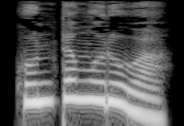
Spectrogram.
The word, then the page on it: ಕುಂಟಮುರುವ: kuṇṭa nyryva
